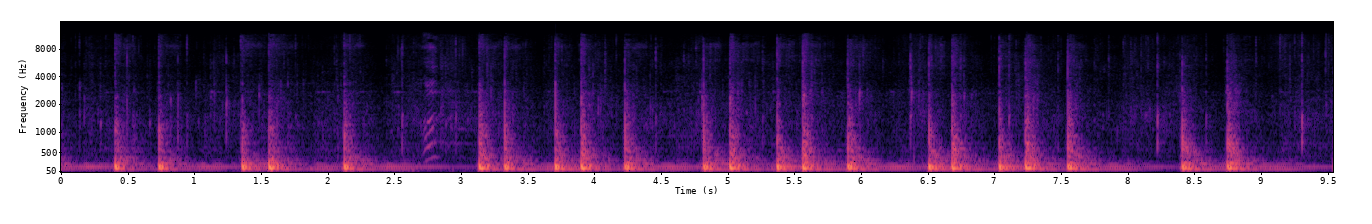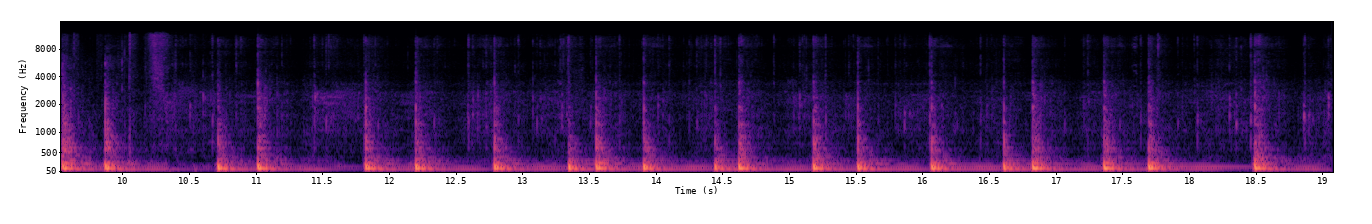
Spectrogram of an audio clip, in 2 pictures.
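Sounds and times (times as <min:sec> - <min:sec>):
drum beaten with ringing boom: 0:00.0 - 0:07.8.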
